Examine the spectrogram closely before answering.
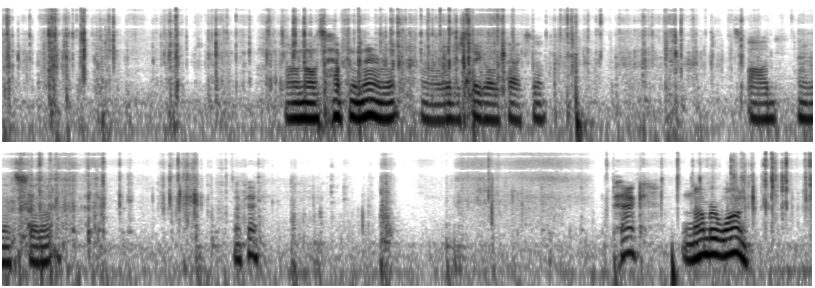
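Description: Foil packs rustle and crinkle as they are handled.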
